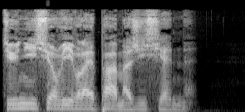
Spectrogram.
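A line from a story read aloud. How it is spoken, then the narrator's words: Grumbling. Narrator (French): grogna Cyrus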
